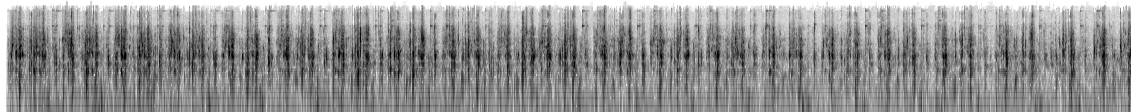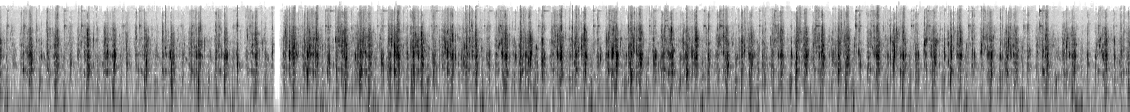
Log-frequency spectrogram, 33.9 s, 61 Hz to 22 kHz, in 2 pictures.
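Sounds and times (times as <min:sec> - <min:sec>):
dog lapping water: 0:00.1 - 0:33.9.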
